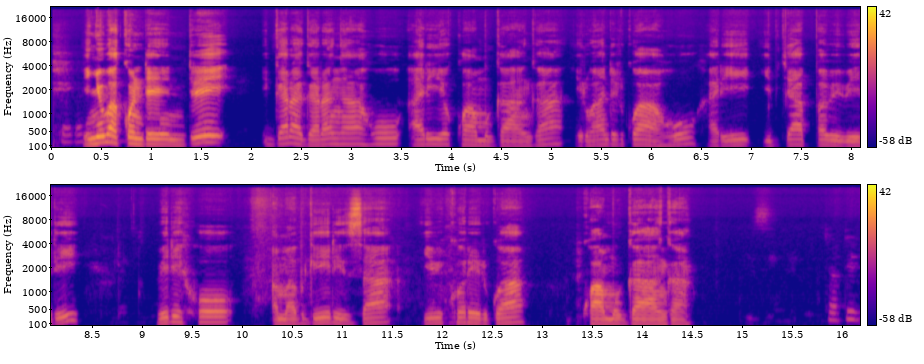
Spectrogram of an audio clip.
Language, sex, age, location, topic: Kinyarwanda, male, 18-24, Huye, health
